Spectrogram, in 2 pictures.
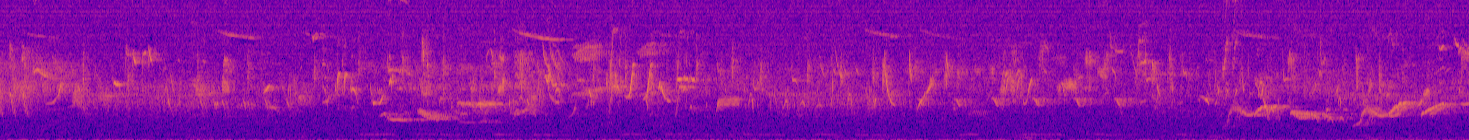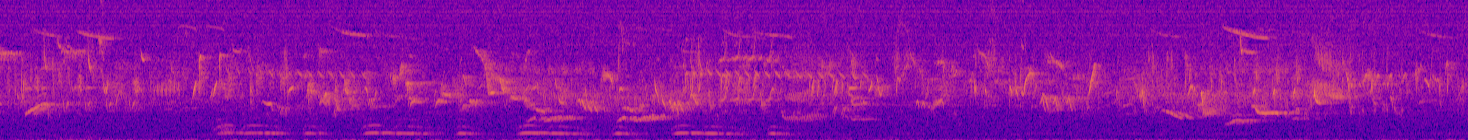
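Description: Several birds singing at once in a dense, continuous chorus of high chirps and trills. A lower call of about five short notes repeats in the middle.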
